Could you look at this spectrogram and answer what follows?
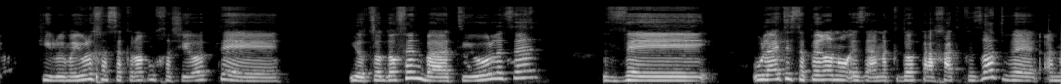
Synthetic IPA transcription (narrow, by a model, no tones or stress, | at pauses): kiiluimajuleχasakano̞t̪muχaʃijo̞t̪e | jot͡so̞dofe̞nbat̪ijulaze̞ | ve | ulajt̪esape̞ʁlanuejzeanakdo̞taχat̪kazo̞tve̞a̰n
